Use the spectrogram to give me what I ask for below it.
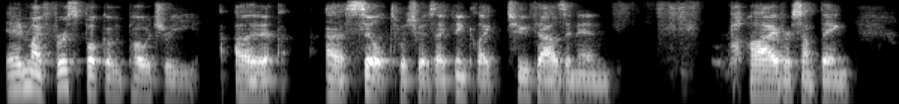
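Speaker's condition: Stuttering; stutter since at least teenage years, ongoing near age 50; speaks at support groups for people and children who stutter; certain words and sounds hardest, stacks up vocabulary, circumlocution, quickly finds other wording to ease stutter; prolonged sounds

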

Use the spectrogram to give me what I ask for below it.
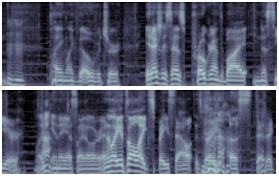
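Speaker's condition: No condition

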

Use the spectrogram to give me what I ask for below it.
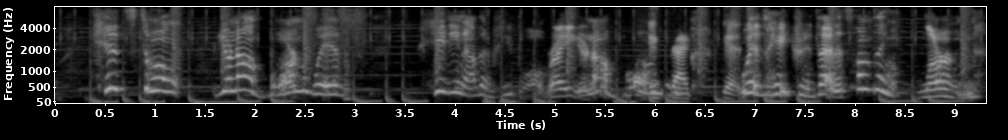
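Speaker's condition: Cerebral palsy; from birth, oxygen lack caused brain damage, quadriplegic, uses head or mouth, power chair, Puffin Bluetooth mouse; speaks, controls whole iPhone by iOS voice control, Google Android voice recognition understands better than iOS

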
